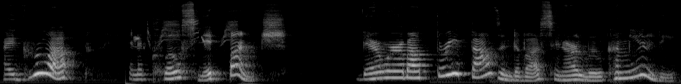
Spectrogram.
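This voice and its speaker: High-pitched woman reading a children's story. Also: very animated, normal speed, a little mellow. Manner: theatrical, emphatic. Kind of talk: expressive picture-book narration. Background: music.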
